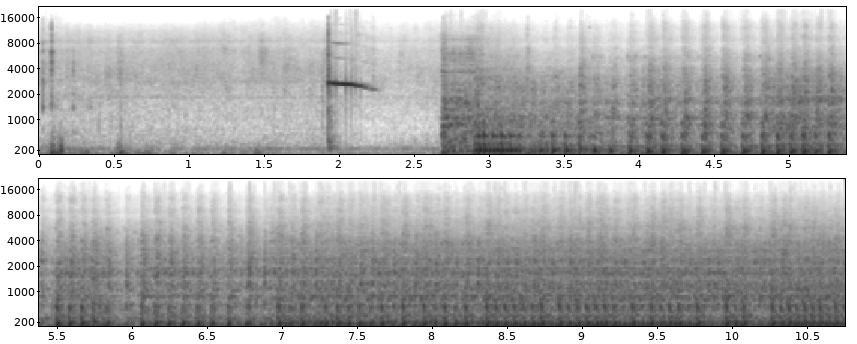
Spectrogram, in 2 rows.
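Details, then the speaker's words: Evinrude V4 crossflow outboard (88–115 hp) after replacing the cam follower roller, timing about 6–7° BTDC: brief starter whirr, then a cold, choppy, uneven idle that should turn crisp once warm or with the warm-up lever. "That it's actually a little cold right now because you hear that idle's choppy, that choppy idle. That's how you can tell it's a little bit cold right now."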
